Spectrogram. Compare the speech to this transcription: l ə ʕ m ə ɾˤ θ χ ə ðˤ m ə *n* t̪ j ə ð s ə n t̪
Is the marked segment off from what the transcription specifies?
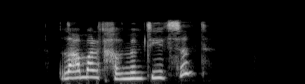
yes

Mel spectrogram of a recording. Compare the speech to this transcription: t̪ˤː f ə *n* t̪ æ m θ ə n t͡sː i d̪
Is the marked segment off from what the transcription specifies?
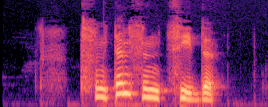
no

